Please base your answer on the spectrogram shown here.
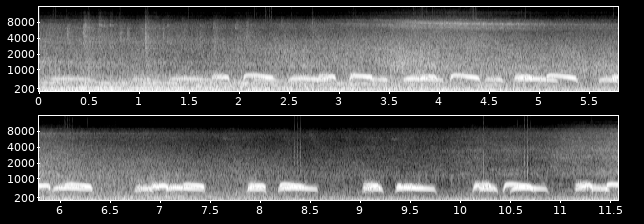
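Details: Spotted doves in a decoy-trapping session: a long run of paired, arched coos repeated about once a second, at times overlapping as if from more than one bird, over hissing noise and a low rumble.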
